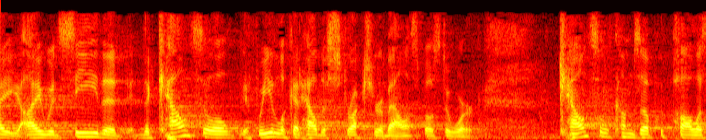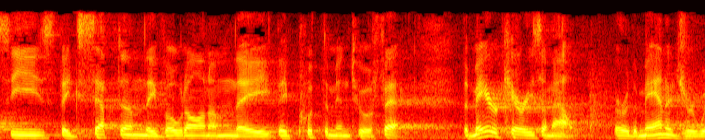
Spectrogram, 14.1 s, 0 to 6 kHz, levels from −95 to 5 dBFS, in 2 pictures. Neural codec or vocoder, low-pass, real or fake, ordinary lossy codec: none; 5.4 kHz; real; MP3, 32 kbps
